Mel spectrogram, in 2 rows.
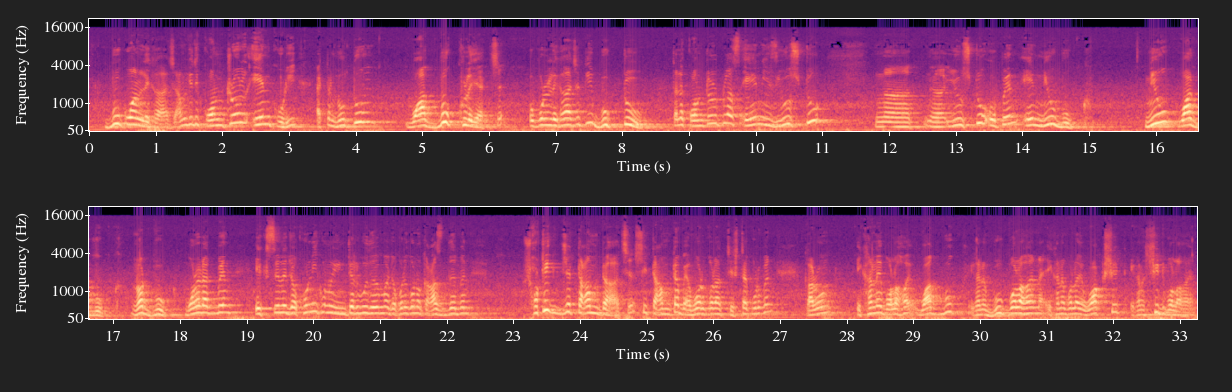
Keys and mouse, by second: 2.3 click, 2.9 ctrl+n, 9.3 click, 19.4 click.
